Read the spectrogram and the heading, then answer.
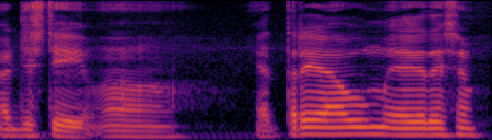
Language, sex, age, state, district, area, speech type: Malayalam, male, 18-30, Kerala, Kozhikode, urban, spontaneous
